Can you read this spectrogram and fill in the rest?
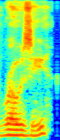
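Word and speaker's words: Rozzi: Brad Rosie, because he likes to pronounce it as Rosie.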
